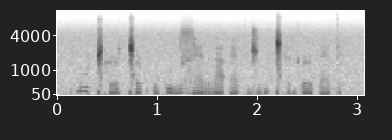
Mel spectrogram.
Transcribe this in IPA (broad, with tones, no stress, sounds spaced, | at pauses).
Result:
ɓ u˦˥ ǁʰ ə˞˩˥ ǁ ə˞˧ p ʔ u˩˥ p ŋ i˩˥ ɮ æ˩˧ r a˧ ʔ æ˩˧˩ t d͡ʒ i˩˥ ɡ ǁʰ ɘ˧ ɡ ʔ ə˞˥˧ ɓ æ˩˥ t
